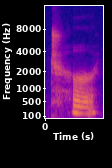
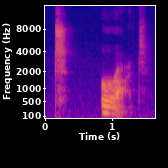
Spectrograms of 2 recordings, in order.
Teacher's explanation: Really grab that TR blend and spit out the sound of the T with a lot of breath, and then in that R is just going to sneak right into that space so that blend can happen.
